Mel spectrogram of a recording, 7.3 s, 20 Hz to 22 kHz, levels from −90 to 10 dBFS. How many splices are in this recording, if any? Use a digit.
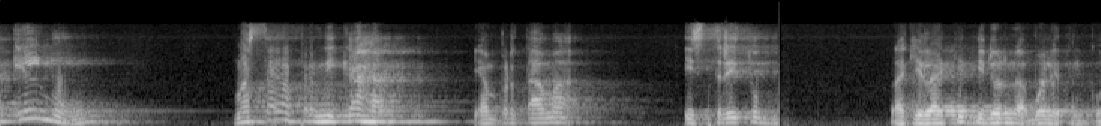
1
